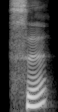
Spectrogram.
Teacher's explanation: Quando pronunci Z, che è una consonante sonora, dovresti sentire una vibrazione delle corde vocali, mentre quando pronunci S, il suono è sordo e non dovresti sentire la vibrazione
